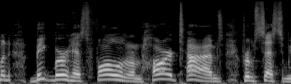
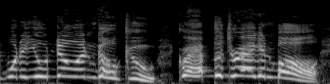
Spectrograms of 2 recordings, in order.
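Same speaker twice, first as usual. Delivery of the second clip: exasperated outburst; 8 semitones higher than usual. Retold or imitated. Retelling his reaction, shouting at Goku to grab the ball. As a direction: yell at the screen like a frustrated fan. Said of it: "I'm like".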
